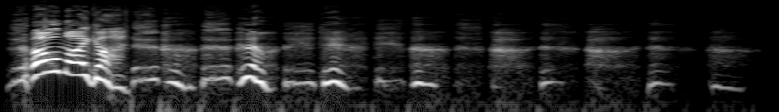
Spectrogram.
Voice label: Panic; zps; Humans; HumanMale-01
